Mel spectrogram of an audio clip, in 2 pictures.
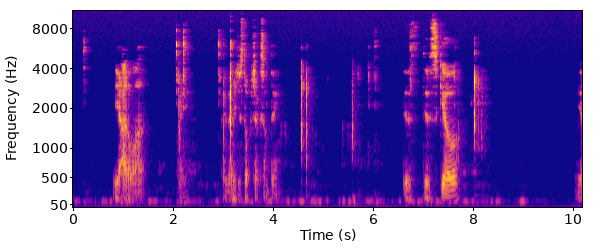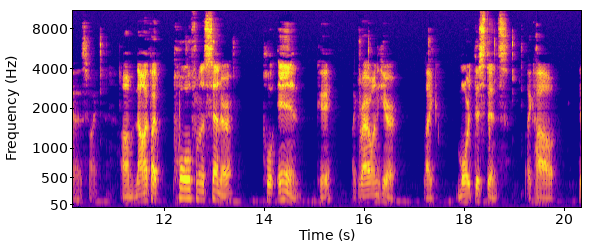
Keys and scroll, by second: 3.0 space, 4.5 4, 7.9 z.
